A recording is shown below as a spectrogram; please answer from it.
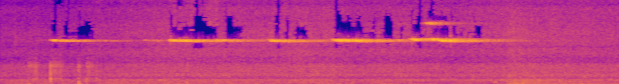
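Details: A thin, high-pitched squeal keeps coming and going in short bursts over a low rumble; the Flex is squealing, source can't be pinned down.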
